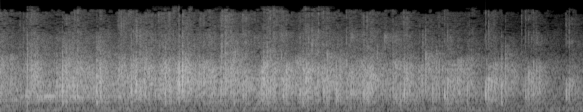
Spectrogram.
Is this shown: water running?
no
